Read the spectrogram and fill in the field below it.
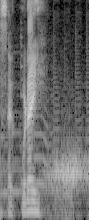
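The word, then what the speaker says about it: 櫻井: versión antigua del mismo, pero sin cambiar la pronunciación que siempre ha sido y será Sakurai.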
